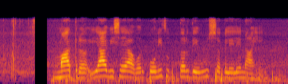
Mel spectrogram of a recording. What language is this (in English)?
Marathi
